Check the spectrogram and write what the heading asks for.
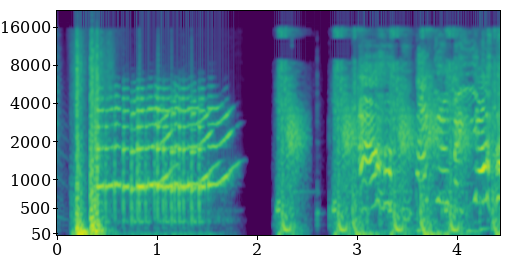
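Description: Cartoon slapstick beating sound effects: a loud whack, then a rapid rattling run with a tone sliding upward at its end. After a short gap comes another hit, followed by wavering cries.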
